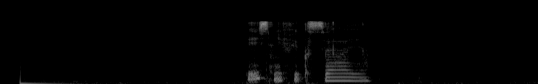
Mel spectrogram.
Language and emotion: Russian, sad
